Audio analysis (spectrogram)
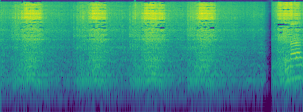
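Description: A loose riveted number plate on a motorbike rattles with a harsh, rasping buzz in five regular bursts, rising and falling with the engine.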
